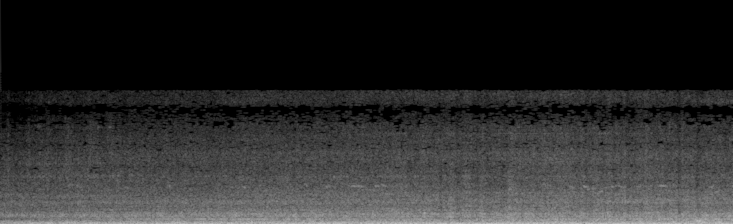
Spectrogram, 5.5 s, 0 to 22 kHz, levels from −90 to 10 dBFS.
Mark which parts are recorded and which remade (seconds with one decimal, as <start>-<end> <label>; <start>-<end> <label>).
0.0-0.7 remade; 0.7-2.8 recorded; 2.8-3.5 remade; 3.5-4.3 recorded; 4.3-5.5 remade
